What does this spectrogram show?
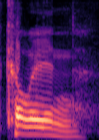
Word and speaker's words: Culzean: pronunciation all wrong, and although it's spelt Culzean, the young woman in the castle confirmed that I'd got it wrong. I'm pronouncing it wrong all this time. It is Culzean. A silent Z.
